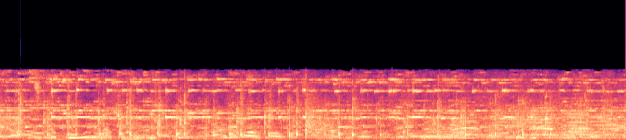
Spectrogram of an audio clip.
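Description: A horse's hooves clip-clopping at a walk on a paved road, over the chatter of a crowd of people walking alongside.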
